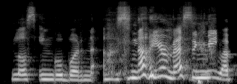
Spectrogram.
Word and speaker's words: Los Ingobernables: Laurie just used to say Los Ingos de Bananas outwardly say I don't know how to say this. So it's Los Ingobernables.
